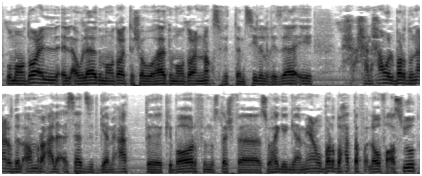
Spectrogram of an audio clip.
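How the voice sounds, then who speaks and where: A man with an Egyptian Arabic accent, a reporter asking gentle, probing questions in a news interview. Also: fairly low pitch, steady tone, very fast, a little hiss or hum.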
